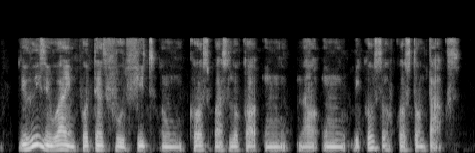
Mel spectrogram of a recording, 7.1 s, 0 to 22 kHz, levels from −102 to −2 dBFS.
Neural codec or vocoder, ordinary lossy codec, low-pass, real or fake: codec, 16 kHz, 4.8 kbps, FACodec; none; none; fake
